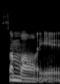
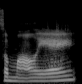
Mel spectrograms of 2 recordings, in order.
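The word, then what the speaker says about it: sommelier: Somalier. Le similar. What do they call them? The actual pronunciation is somalier, but everybody says Somalia.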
